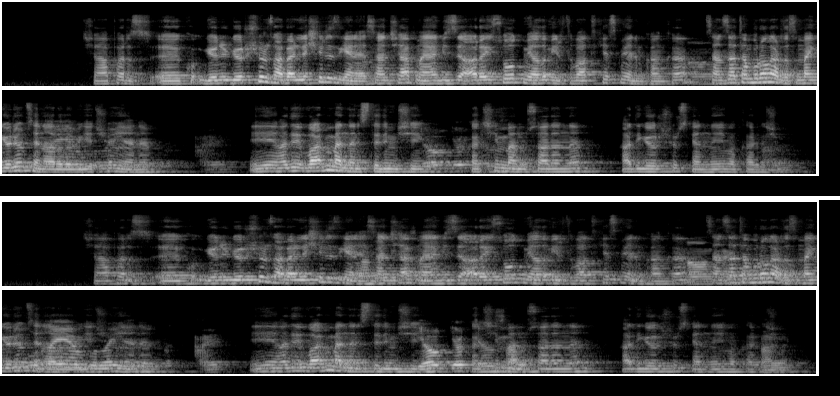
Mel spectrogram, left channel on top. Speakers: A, on the left (about 35°); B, on the right (about 55°).
A: Şey yaparız. Ee, ko- gönül görüşürüz, haberleşiriz gene.
B: Haberleşiriz
A: Sen şey yapma
B: kanka.
A: ya. Bizi arayı soğutmayalım, irtibatı kesmeyelim kanka.
B: Tamam
A: Sen
B: kanka.
A: zaten buralardasın. Ben görüyorum
B: Buradayım
A: seni arada bir geçiyorsun
B: buradayım
A: yani.
B: buradayım kanka. Aynen.
A: İyi hadi var mı benden istediğin bir şey?
B: Yok yok
A: Kaçayım
B: canın sağ
A: ben
B: ol.
A: müsaadenle. Hadi görüşürüz kendine iyi bak kardeşim.
B: Bay bay.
